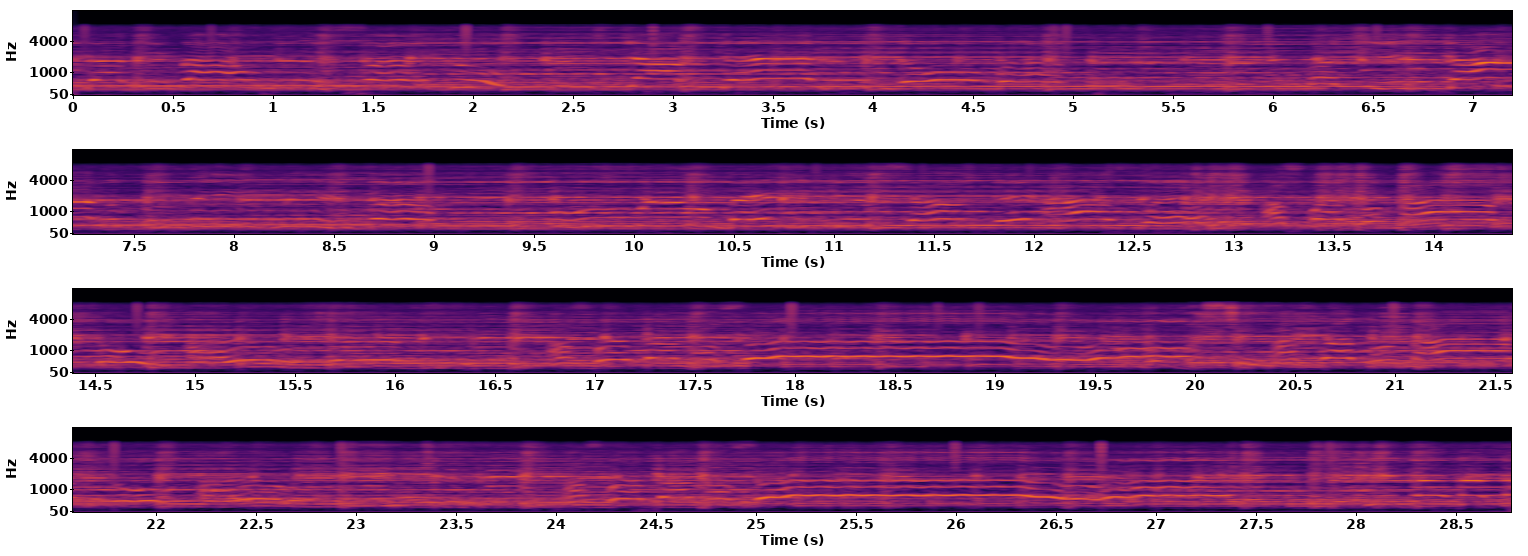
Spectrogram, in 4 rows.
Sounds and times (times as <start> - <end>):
Soul music: 0.0 - 28.7.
